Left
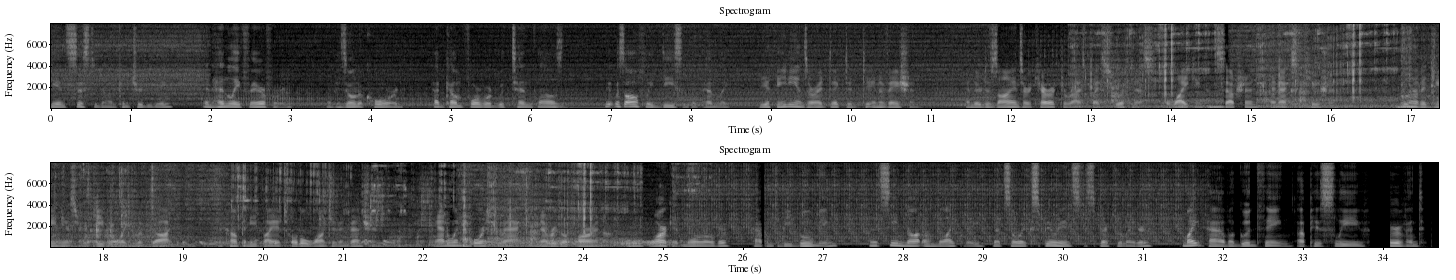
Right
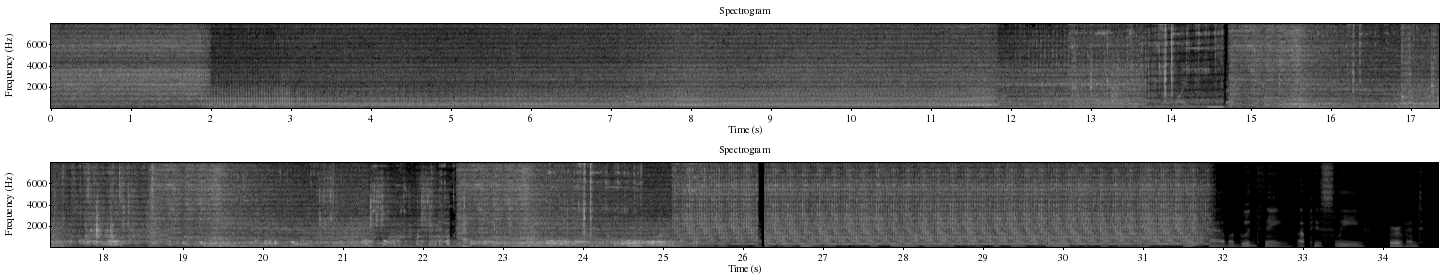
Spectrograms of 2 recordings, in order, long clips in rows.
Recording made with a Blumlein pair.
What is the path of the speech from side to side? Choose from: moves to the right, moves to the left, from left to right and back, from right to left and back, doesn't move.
doesn't move.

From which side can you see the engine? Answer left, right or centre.
right.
